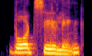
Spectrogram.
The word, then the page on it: boardsailing: Indian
